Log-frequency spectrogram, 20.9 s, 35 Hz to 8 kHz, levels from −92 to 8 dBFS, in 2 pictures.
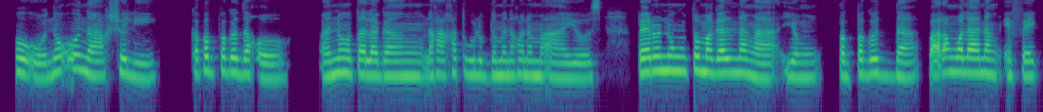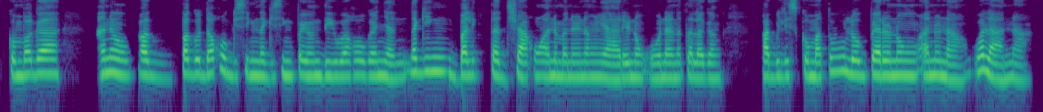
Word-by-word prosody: Oo, 210 -6 +2
noon, 245 +3 +1
actually 205 -3 -3 0.3
kapag 245 +3 +1
pagod 245 -1 +3
ako, 190 -3 -1 0.3
ano 230 +4 +2
talagang 210 -2 +1
nakakatulog 215 0 -3
naman 210 0 -1
ako 220 +1 -3
ng 210 - 0
maayos. 190 0 -4 0.3
Pero 245 +2 +7
nung 260 -1 +4
tumagal 235 -2 +5
na 235 0 +2
nga 190 -2 +1
yung 195 -3 -5 0.2
pag 200 -1 -2
pagod 225 +1 +2
na, 195 -1 -1
parang 245 +1 +3
wala 240 -1 +7
nang 225 -2 +1
effect. 210 -1 -4
Kumbaga 220 +2 +3 0.4
ano 225 -2 +2
pag 215 -2 +3 0.2
pagod 225 -1 +2
ako 235 +3 +1
gising 210 +1 -2
na 205 - 0
gising 205 +2 -5
pa 210 - +1
yung 205 0 0
diwa 205 0 -1
ko 210 +1 -3
ganyan 205 -1 -2
naging 245 -2 0
baliktad 210 -1 0
siya 195 +1 +1
kung 205 - -3
ano 200 - 0
man 195 -1 -2
ang 195 0 -2
nangyari 185 -1 -1
nung 190 0 -2
una 185 +1 -1
na 190 - -5
talagang 190 -2 -2 0.4
kabilis 200 +1 0
ko 210 - -3
matulog 220 +1 0
pero 215 -1 +4
nung 210 0 0
ano 215 +1 +1
na, 180 -4 -2
wala 225 -7 +2
na. 175 -2 -7
210 Hz, 175 wpm, -23 LUFS, 195-230 Hz, 0.4 s, Pero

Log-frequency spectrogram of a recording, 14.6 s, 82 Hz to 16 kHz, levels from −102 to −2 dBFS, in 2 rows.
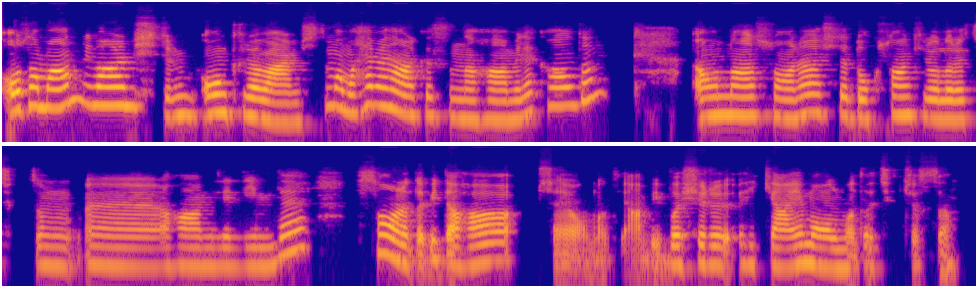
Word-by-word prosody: o 265 +2 +5
zaman 315 +1 +7 0.2
vermiştim, 310 -9 +3
10 250 +2 +5
kilo 225 -4 +2
vermiştim 180 - +1
ama 260 -6 0
hemen 330 -1 +2
arkasından 220 -6 0
hamile 195 +5 -1
kaldım. 325 +7 -1 0.8
Ondan 225 +1 +2
sonra, 225 +2 -1
işte, 240 -3 -7
90 205 +3 -1
kilolara 200 -3 -1
çıktım, 185 -1 -12 0.3
eee, - - -5 0.6
hamileliğimde. 175 - -4 0.3
Sonra 245 -9 +2
da - - -2
bir 230 - -5
daha 195 +4 +3 0.2
şey - - -7
olmadı. - - -9
Yani, - - -7
bir 210 - -10
başarı 185 0 -1
hikayem 180 +1 -2
olmadı, 170 0 -1
açıkçası. 175 - -13
215 Hz, 125 wpm, -22 LUFS, 185-250 Hz, 0.8 s, zaman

